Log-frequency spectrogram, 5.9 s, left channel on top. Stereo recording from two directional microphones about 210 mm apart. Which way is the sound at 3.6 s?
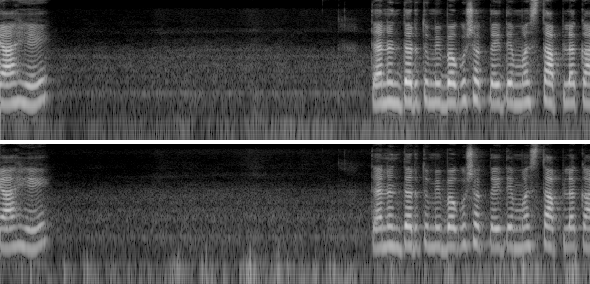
20° left (ahead or behind).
